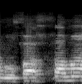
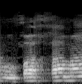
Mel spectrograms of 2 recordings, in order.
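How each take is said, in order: Both takes have the same delivery.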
